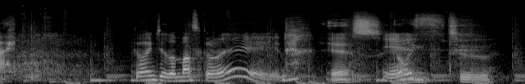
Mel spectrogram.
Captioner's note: chuckles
